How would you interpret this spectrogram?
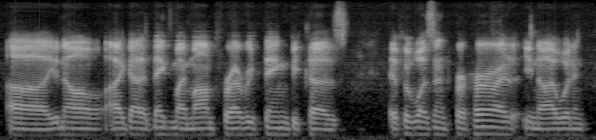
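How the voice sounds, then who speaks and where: A man's voice: low-pitched, little pitch movement, moderate pace, dull audio. A man in his twenties with an American accent, answering casually as an interview guest in an earnest, searching way. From Chicago, United States. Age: 20s. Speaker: interview guest, stadium announcer.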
